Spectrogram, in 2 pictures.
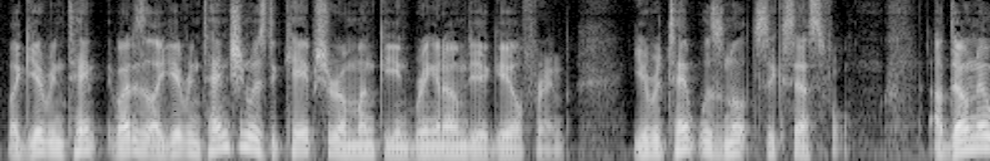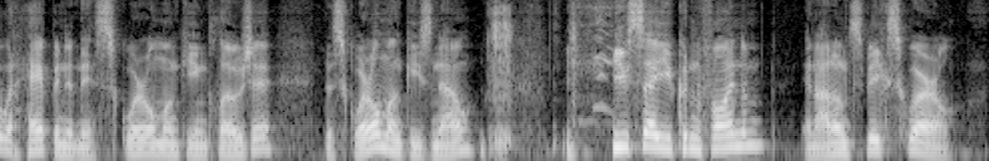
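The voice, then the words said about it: Put-on Southern US judge voice. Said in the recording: “Should I just read it in like a southern judge voice? ... Just do Southern judge.”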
